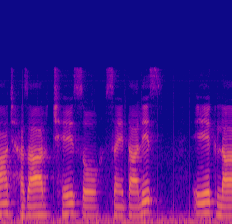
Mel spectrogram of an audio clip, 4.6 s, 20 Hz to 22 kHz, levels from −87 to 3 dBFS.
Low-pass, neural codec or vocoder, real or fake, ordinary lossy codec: 7.2 kHz; none; real; none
